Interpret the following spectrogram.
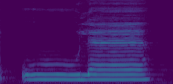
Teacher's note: او کی آواز اقصى الحلق سے آئے گی، الجوف سے نہیں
